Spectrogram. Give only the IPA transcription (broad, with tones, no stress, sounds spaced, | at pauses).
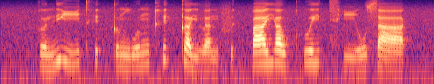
k ɵ˨˥ n j iː˨˥ t̪ʰ ɪ˨ k̚ t̪ ʊ˨ ŋ w ʊ˧ ŋ kʰ ɪ˥ k̚ t̪ ɐ˨˩ j l ɐ˨˩ n f ɪ˧ k̚ p aː˥ j ɐ˨˧ w kʷʰ e˥ j t͡sʰ iː˨˥ w s aː˨ k̚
